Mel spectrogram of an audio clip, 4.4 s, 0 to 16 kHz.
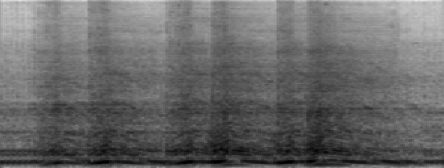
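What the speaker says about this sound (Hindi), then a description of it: "आइडियल कंडीशन पर इंजन साउंड," A 125cc motorcycle engine idles and revs up and down in loud bursts, the exhaust note rising and falling several times, close by.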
